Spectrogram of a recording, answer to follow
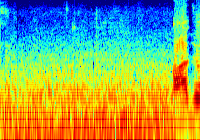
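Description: Steady low rumble of engine and road noise inside a moving car's cabin. A man's voice resumes near the end.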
